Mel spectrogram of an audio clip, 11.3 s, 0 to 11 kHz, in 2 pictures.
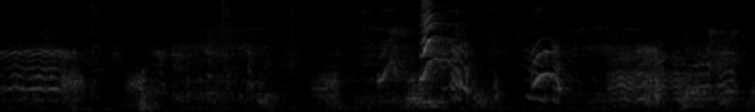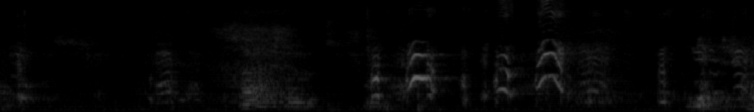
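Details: Rhodesian Ridgeback puppies from the C litter, born 8 June 2019, at Kennel Letsatsi kwa Africa, giving scattered high arched whimpers and squeaks in short bursts, with quieter gaps between and faint human voices.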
